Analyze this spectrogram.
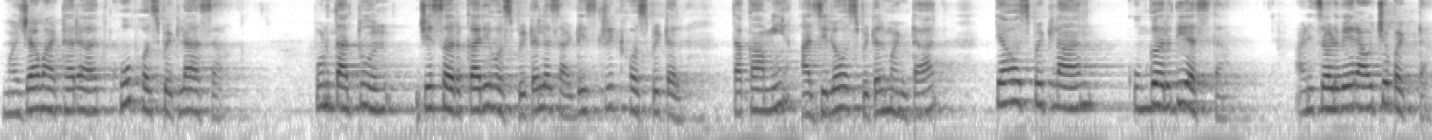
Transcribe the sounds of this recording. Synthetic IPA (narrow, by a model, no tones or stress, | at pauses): m̤əd͡ʑaʋaʈʰaɾat̪kʰuːpɦɔspiʈlaəsa | pəːɳt̪at̪uːnd͡ʑesəɾkaɾiːɦɔspiʈələsaɖisʈɾik̚ʈhɔspiʈəlt̪akamiːad͡ʑilɔɦɔspiʈəlm̤əɳt̪at̪ː | jaɦɔspiʈlãnkʰuːp̚ɡəɾd̪iːəst̪a | a̰ɽ̃it͡səɽʋeɾawt͡ɕepəɽt̪a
